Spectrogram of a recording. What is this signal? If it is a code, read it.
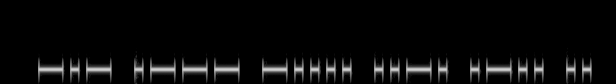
Morse code, heard as a keyed tone, about 15 wpm, 700 Hz. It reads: KJ6FLI
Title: USA Callsign DE Callsign - 6 Characters - 15wpm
